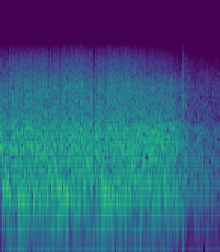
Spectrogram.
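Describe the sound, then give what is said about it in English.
A rifle shot from a gunfight with men crouched behind a wagon bursts out as a loud, dense roar that holds steady, then fades away over the final half second, with no voices. “You got him. You know how to use a rifle.”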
